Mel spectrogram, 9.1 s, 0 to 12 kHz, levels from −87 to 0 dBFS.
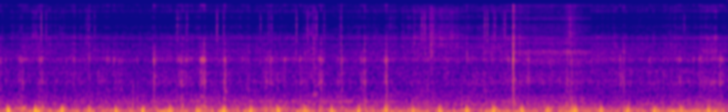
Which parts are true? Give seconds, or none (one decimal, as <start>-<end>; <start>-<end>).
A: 0.0-6.4; 7.4-9.1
